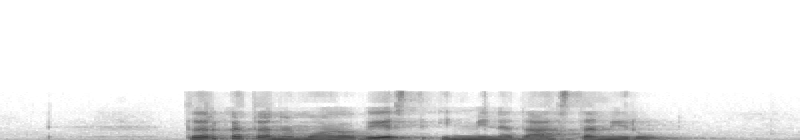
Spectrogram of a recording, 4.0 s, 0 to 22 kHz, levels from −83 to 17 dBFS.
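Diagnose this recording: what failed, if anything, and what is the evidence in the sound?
Throughout the speech the codec stage is at fault: the sound carries a rough, hissy halo and a smeared, underwater quality, and nothing is present above about 7.7 kHz. This points to Nellymoser compression, likely Flash's Nellymoser Asao at around 32 kbps. It codes short fixed blocks at a flat two bits per sample and fills the starved weaker bands with noise. Unlike analogue hiss, that noise comes and goes with the speech rather than sitting steadily underneath it.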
